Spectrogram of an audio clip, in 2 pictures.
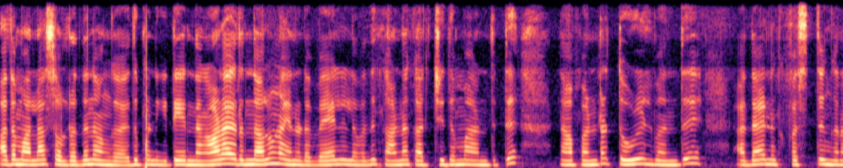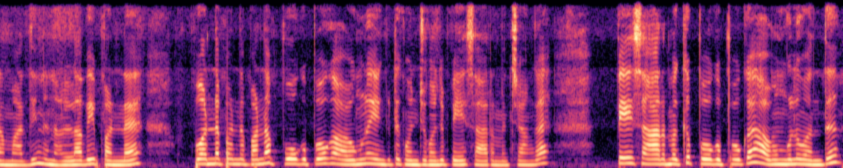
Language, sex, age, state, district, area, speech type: Tamil, female, 60+, Tamil Nadu, Cuddalore, urban, spontaneous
